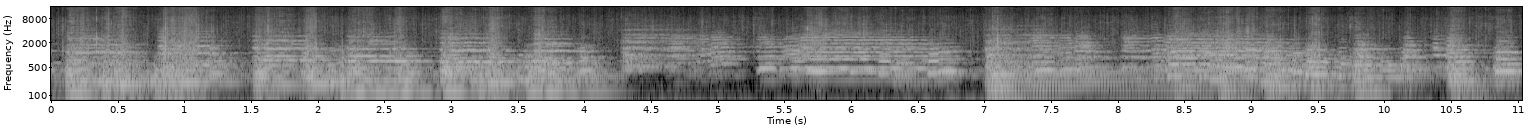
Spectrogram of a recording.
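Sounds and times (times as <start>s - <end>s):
old recording of dance orchestra: 0.0s - 11.0s.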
